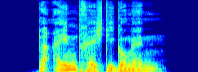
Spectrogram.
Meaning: plural of Beeinträchtigung
- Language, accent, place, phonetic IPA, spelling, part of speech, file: German, Germany, Berlin, [bəˈʔaɪ̯ntʁɛçtɪɡʊŋən], Beeinträchtigungen, noun, De-Beeinträchtigungen.ogg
